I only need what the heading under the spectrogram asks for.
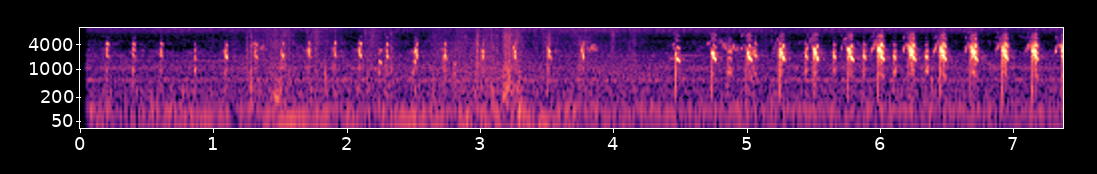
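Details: Osprey at a nest in Charlo, Montana, on a nest camera on 16 July 2018 in the afternoon. A pair is nesting. A long run of short, high, whistled chirps, several per second, that grows louder and more insistent toward the end.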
